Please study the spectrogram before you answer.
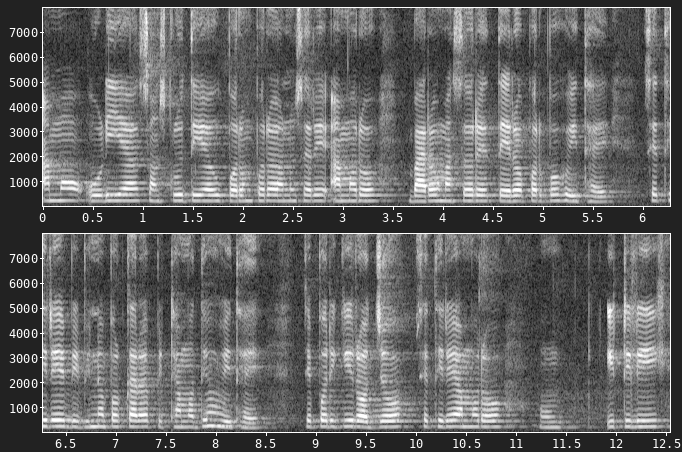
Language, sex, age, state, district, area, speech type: Odia, female, 45-60, Odisha, Khordha, rural, spontaneous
